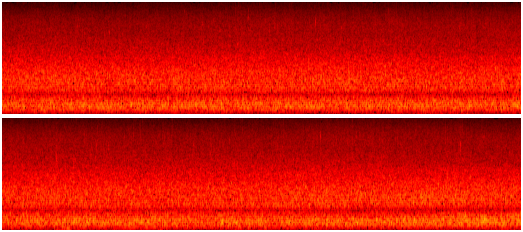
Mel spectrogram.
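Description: A shallow river rushes and splashes steadily over rocks, close by.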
